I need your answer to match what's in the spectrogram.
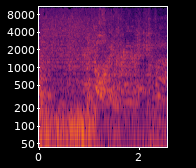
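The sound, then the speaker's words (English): A wet, sputtering fart played back from a video: a gurgly, splattering burst with low rumble that runs steadily for about two and a half seconds, with no talking over it. “It's a real watery one.”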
